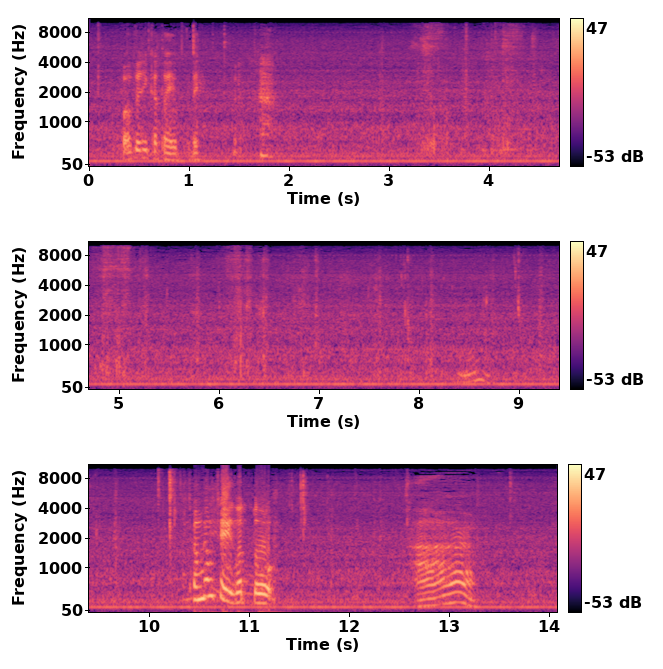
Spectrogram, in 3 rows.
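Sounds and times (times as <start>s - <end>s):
steady low hum: 0.0s - 14.0s
person chewing food: 3.2s - 10.3s, 11.4s - 12.5s.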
